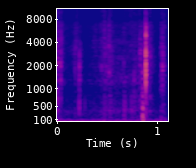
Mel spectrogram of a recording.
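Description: Pearl vinyl from TeckWrap being creased into a small fold to mark a center line, a soft crinkly rustle with one sharper snap near the end.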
